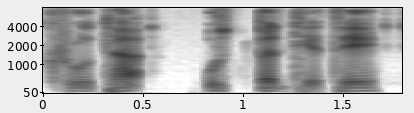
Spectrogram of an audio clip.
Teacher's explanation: Remember the krudha, the aha, followed by a vowel other than a short ah, here followed by an u. All that happens is the visarga drops. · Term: vowel hiatus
